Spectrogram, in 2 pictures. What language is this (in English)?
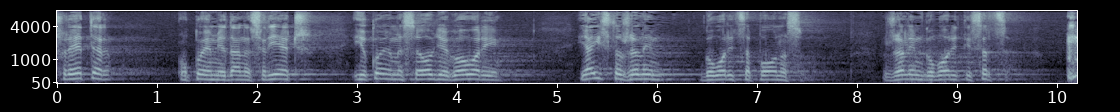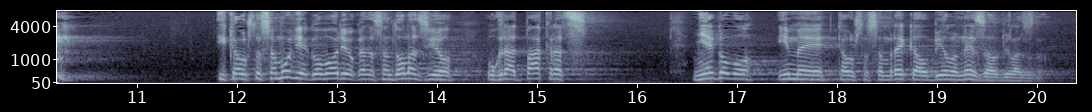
Croatian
